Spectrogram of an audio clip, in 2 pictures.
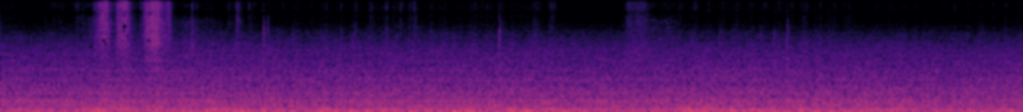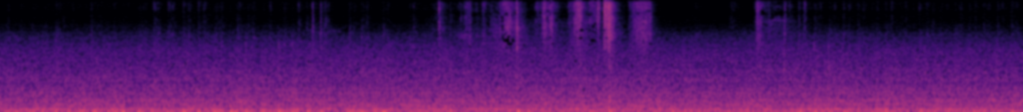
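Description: Hand sanding small wooden cutouts: quick back-and-forth rubbing strokes, about three a second, in two spells, with a few light clicks of wooden pieces handled on the table.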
